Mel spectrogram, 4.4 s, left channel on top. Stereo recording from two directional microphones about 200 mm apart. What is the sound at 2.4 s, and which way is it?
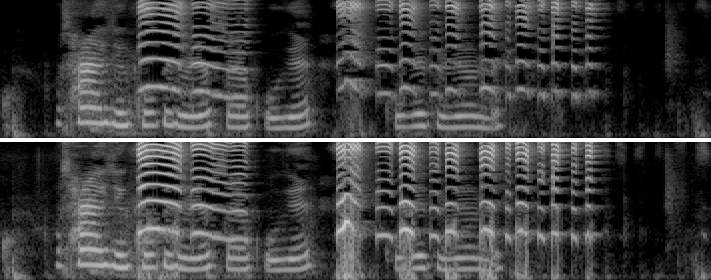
Squeak, 5° left (ahead or behind).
